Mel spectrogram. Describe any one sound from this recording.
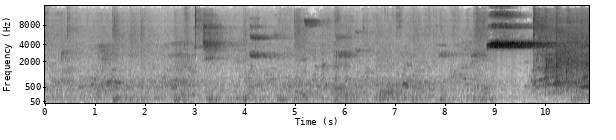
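A crowd of young people chatter in the distance.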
